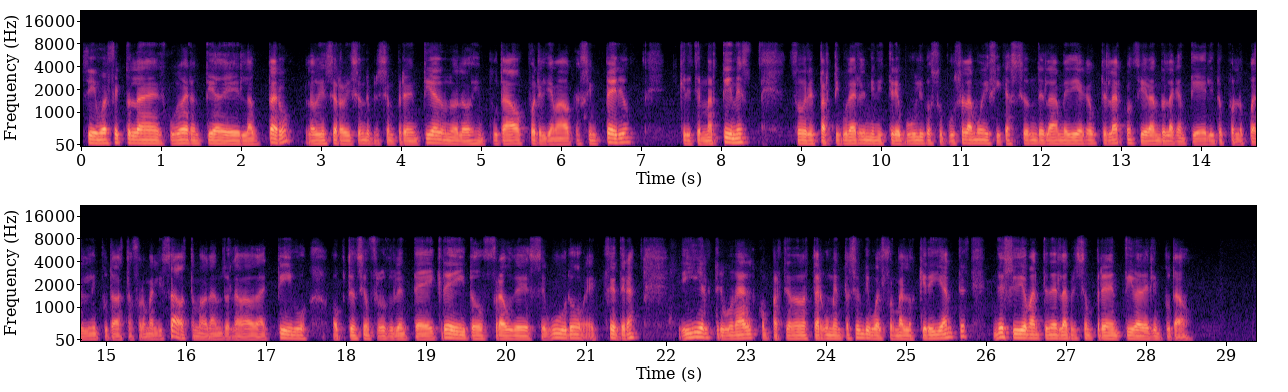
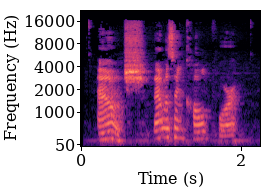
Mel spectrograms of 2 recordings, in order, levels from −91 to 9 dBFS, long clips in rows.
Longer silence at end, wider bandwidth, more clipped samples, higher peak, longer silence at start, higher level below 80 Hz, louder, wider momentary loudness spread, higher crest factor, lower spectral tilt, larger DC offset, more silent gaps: first, 0.8 s vs 0.3 s; second, 8.6 kHz vs 17 kHz; neither; about the same, 0 dBFS vs 0 dBFS; about the same, 0.1 s vs 0.2 s; first, -44 dBFS vs -66 dBFS; second, -18 LUFS vs -15 LUFS; second, 8 LU vs 14 LU; about the same, 18 dB vs 18 dB; first, -8 dB/octave vs -0.5 dB/octave; neither; neither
